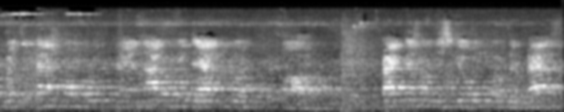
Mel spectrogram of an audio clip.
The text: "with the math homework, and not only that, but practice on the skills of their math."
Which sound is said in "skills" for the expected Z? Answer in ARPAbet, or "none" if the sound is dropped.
none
